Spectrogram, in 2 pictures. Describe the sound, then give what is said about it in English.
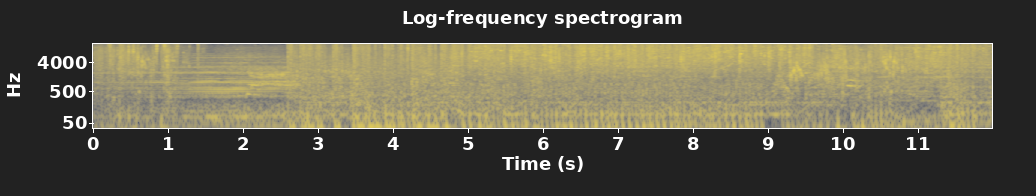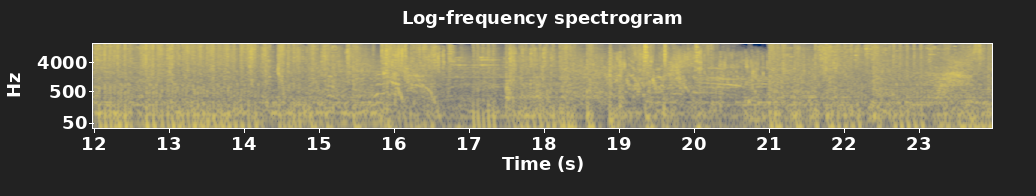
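Dense gunfire from an action film's sound mix: loud, continuous bursts of shots mixed with booms and mechanical clatter. The barrage runs without letup for about twenty-four seconds. “But another film that's got just very distinctive guns to me is Ninja Assassin.”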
